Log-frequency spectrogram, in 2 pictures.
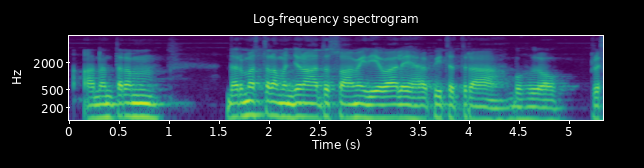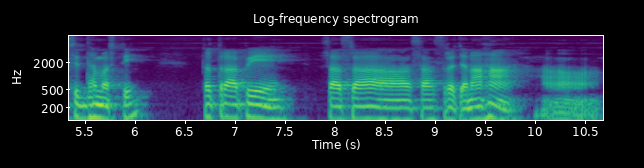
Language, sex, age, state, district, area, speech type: Sanskrit, male, 45-60, Karnataka, Shimoga, urban, spontaneous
